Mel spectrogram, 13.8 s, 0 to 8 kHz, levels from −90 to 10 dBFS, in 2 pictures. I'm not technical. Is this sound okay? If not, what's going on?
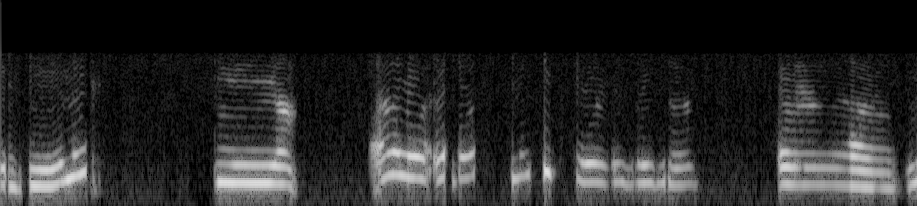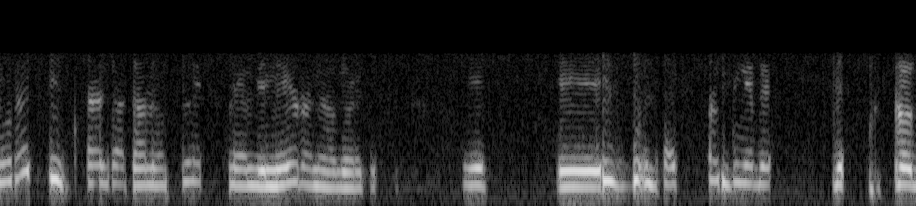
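No. The whole clip has gain pumping: the level is pulled down on every loud sound, so loud and soft parts end up closer together and the sound is squashed. Unlike a steady volume, it moves in step with the speaking. The likely cause is the level set too high, with automatic volume control constantly pulling it back down.

The clip also carries the sound of the AMR narrowband mobile codec, the compression used on older mobile calls. The voice is thin, buzzy and somewhat artificial throughout. Unlike a simply muffled recording, it has a synthetic, processed edge, typical of a low-quality phone call.

From about 0.84 to 1.02 s there are AMR bit errors: a weak phone connection corrupted part of the data. For that moment the voice turns hoarse, scratchy and gargly while keeping roughly its pitch and loudness. Unlike a dropout, the sound keeps going but becomes garbled.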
